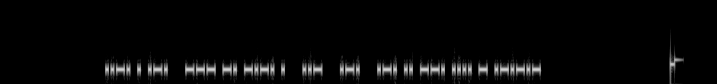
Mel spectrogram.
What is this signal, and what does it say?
Morse code, heard as a keyed tone, about 41 wpm, 700 Hz. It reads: FER ONCE U R RIGHT.
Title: Sentences from Top 300 Words and Abbreviations 45wpm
